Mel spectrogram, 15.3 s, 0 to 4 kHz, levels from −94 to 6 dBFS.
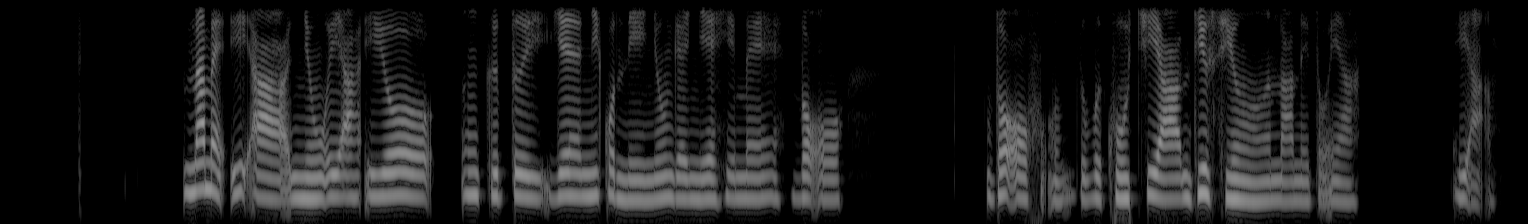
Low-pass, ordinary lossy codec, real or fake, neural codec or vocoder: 3.6 kHz; none; fake; autoencoder, 48 kHz, 128 numbers a frame, DAC-VAE, trained on Japanese speech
